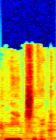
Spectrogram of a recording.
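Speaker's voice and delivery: ordinary delivery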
